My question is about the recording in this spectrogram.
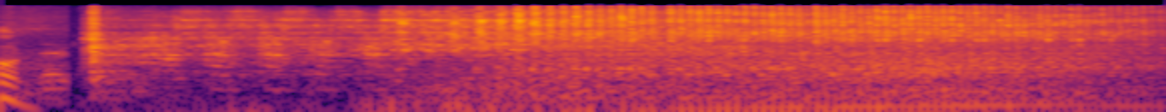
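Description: Single-engine Cessna trainer's piston engine starting and running with its propeller turning: it comes in about a second and a half in, gets louder, then holds a steady idle.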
